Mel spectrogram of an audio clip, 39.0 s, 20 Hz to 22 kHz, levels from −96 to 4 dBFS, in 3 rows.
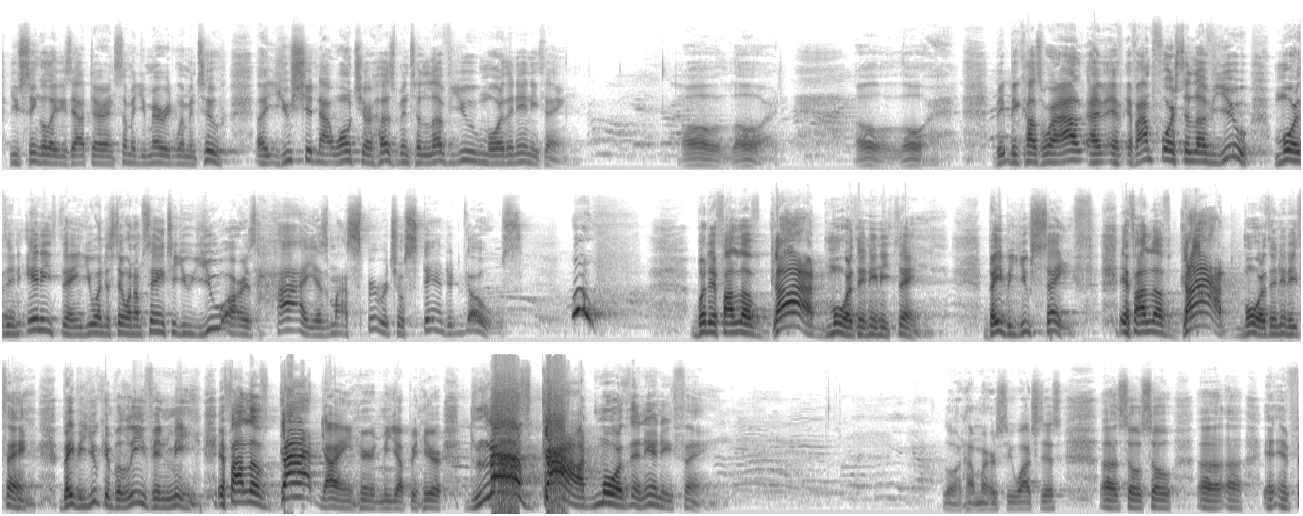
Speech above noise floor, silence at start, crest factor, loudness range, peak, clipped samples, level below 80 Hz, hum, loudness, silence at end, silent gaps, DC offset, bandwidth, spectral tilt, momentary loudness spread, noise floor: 36 dB; 0.1 s; 22 dB; 21 LU; -2 dBFS; under 0.1%; -58 dBFS; none; -22 LUFS; 0.1 s; none; under 0.1%; 17.5 kHz; -3 dB/octave; 19 LU; -59 dBFS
